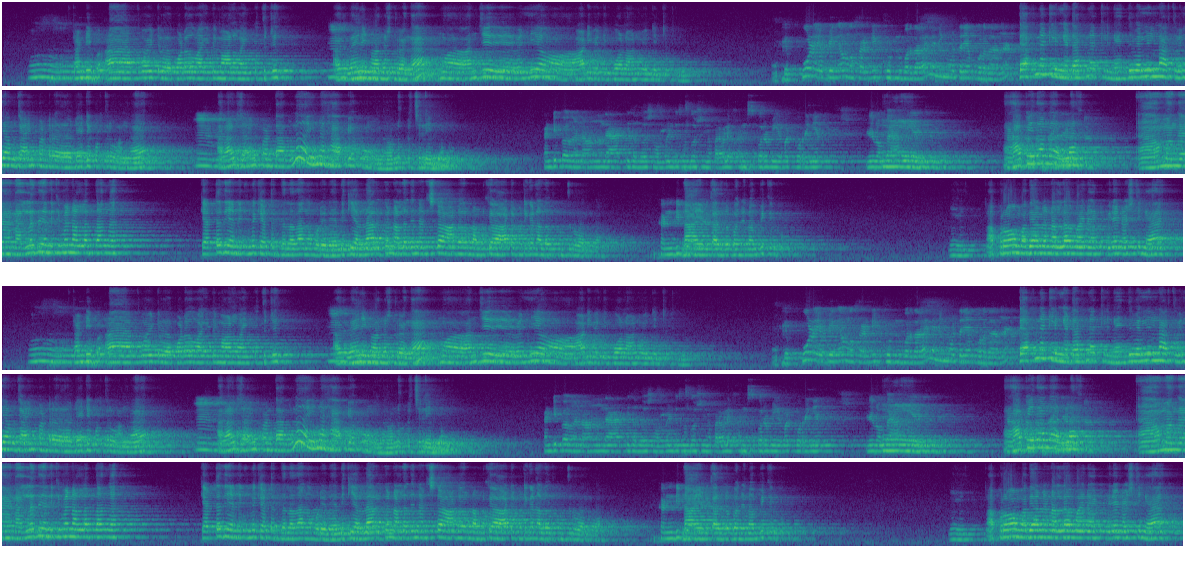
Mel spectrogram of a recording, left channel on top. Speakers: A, on the left; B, on the left.
A: ம் ம்
B: கண்டிப்பா அ போயிட்டு பொடவ வாங்கிட்டு மால வாங்கி குத்துட்டு
A: ம்
B: அது
A: ம்
B: வேணினு வந்துரு இருக்குறங்க அஞ்சு வெள்ளியும் ஆடி வெள்ளி போலான்னு வேண்டிடனு இருக்குங்க
A: ஓகே கூட எப்டிங்க உங்க ஃப்ரெண்டையும் கூட்டுன்னு போறதாங்க இல்ல‌ நீங்க தனியா போறதா
B: டெஃப்னெட்லிங்க டெஃப்னெட்லிங்க இந்த வெள்ளிலைனா அடுத்த வெள்ளி அவுங்க ஜாயின் பண்ற டேட்டே கொடுத்துருவாங்க
A: ம்
B: அதனால்
A: ம்
B: ஜாயின் பண்ட்டாங்கன்னா இன்னும் ஹாப்பியா போவோங்க ஒன்னும் பிரச்சன இல்லைங்க
A: கண்டிப்பாங்க நானும் அந்த ஹாப்பி சந்தோஷம் ரொம்பக்கு சந்தோஷம்ங்க பரவாயல ஃப்ரெண்ட்ஸ் கூட இப்படி எபோர்ட்ஸ் போட்றீங்க எனக்கு ரொம்ப
B: ம்
A: ஹாப்பியா இருக்குதுங்க நடக்கட்டும்ங்க
B: ஹாப்பி தாங்க
A: நல்லதே
B: எல்லா
A: நடக்கட்டும்
B: ஆமாங்க நல்லது என்னைக்குமே நல்லது தாங்க கெட்டது என்னைக்குமே கெட்டதுலதான்ங்க முடியணும் என்னைக்கு எல்லாருக்கும் நல்லதுன்னு நினைச்சுட்டோம் ஆண்டவர் நம்மளுக்கு டோம் ஆட்டோமேட்டிக்கா நல்லது குடுத்துருவாருங்க
A: கண்டிப்பாங்க
B: நான் எனக்கு அதுல கொஞ்ஜோம் நம்பிக்கைங்க ம் அப்புறோம் மதியானம் நல்லா மைனாயிட்டு பிரியாணி நச்சிட்டீங்க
